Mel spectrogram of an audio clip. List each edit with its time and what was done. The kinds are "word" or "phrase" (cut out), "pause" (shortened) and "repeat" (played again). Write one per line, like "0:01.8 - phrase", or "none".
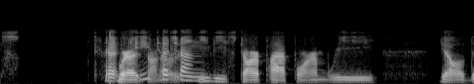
0:01.0 - pause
